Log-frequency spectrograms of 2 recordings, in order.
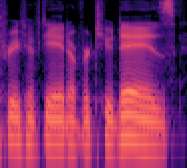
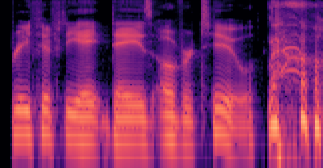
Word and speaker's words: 358/2 Days: and on that episode I called it 358 over two days not realizing that the actual way you're supposed to pronounce it is 358 days over two oh no which uh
